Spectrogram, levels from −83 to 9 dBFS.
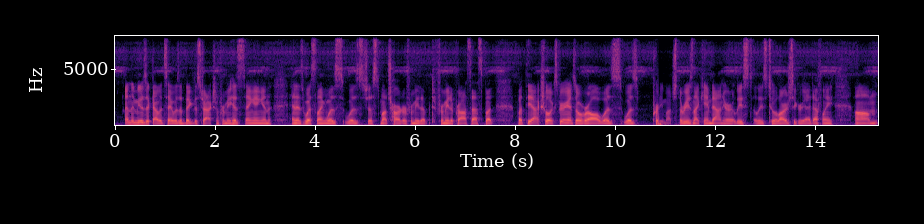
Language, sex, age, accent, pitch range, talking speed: English, male, 20-39, American, 110-120 Hz, 225 wpm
